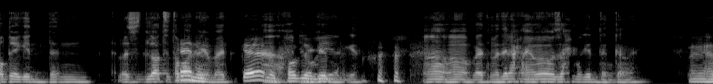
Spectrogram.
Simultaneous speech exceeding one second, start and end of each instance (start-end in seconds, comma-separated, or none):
1.7-3.5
